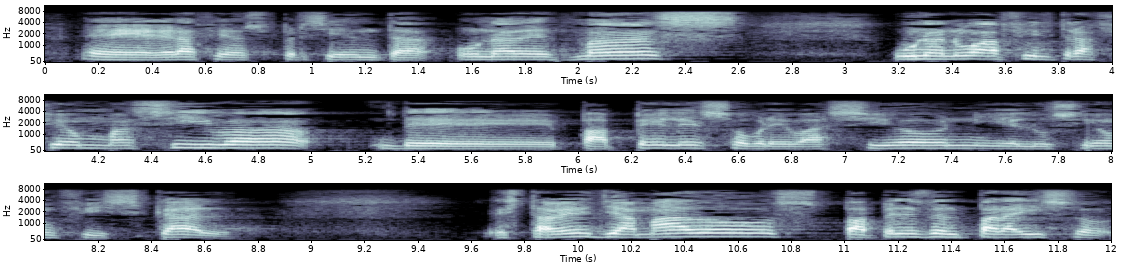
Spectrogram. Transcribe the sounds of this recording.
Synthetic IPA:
eɣɾaθjaspɾesiðe̞nt̪aunaβ̞e̞ðmas | unanwe̞βafilt̪ɾaθjo̞mmasiβ̞a | ðe̞pape̞le̞sːo̞β̞ɾeeβ̞asjo̞nielusjo̞ɱfiskal | e̞st̪aβ̞e̞θʝamað̞o̞spape̞le̞zðe̞lpaɾaiso̞

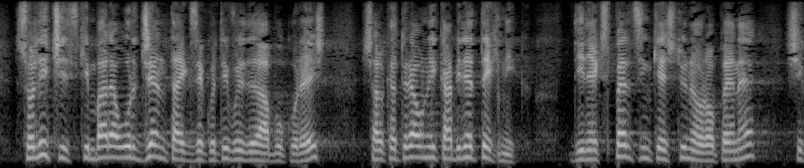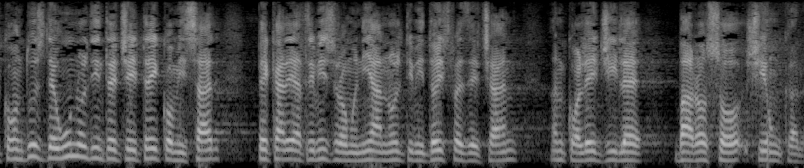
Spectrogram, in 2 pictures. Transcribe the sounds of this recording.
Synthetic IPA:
so̞lit͡ʃit̪skʲimbaɾeaurd͡ʒe̞nt̪əae̞ɡze̞kut̪ivulujd̪e̞labukuɾe̞ʃt̪ʲ | ʃialkət̪uɾiaunujkabine̞t̪ːe̞xnik | d̪ine̞kspe̞rt̪sʲɨŋkʲe̞st̪iune̞uɾo̞pe̞ne̞ | ʃiko̞nd̪usd̪e̞unuld̪int̪ɾe̞t͡ʃe̞jt̪ɾe̞jko̞misarʲ | pe̞kaɾe̞jat̪ɾimisro̞mɨniaɨnult̪imijd̪o̞jspɾəze̞t͡ʃe̞anʲ | ɨŋko̞le̞d͡ʒiːle̞ | baɾo̞so̞ʃiuŋkər

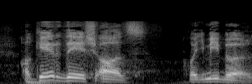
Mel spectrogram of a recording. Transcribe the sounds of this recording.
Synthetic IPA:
ɒkeːrd̪eːʃɒz̥ | ho̞ɟmibøːl

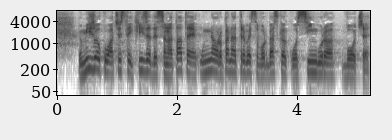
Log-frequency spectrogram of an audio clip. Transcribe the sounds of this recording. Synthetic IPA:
ɨnmiʒlo̞kuat͡ʃe̞st̪e̞jkɾize̞d̪e̞sənət̪at̪e̞uniunaewuɾo̞peanət̪ɾe̞buje̞səvo̞rbeaskəkuo̞siŋɡuɾəvo̞t͡ʃe̞̰

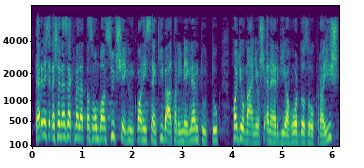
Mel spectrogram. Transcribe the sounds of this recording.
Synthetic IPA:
t̪ɛrmeːsɛt̪ɛʃɛnɛzɛkmɛlːɛt̪ːɒzo̞mbɒnsykʃeːɡyŋkʋɒnhisɛŋkivaːlt̪ɒnimeːɡnɛmt̪ut̪ːuk | hɒɟo̞maːɲo̞ʃɛnɛrɡijɒɦo̞rd̪o̞zoːkrɒiʃ

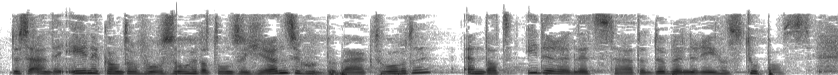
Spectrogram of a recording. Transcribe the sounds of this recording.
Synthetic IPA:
d̥ɵsa̰ːndə̰ʔeːnəkɑntɛrvoːrzɔrɣəndɑtɔnzəɣrɛnzəɣud̚bəʋaːktʋɔrdən | ʔɛndɑtidərəlɪtstaːtədɵbələnəreːɣəlˠstupɑst

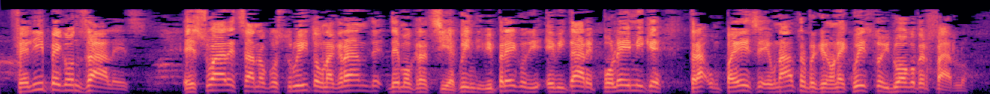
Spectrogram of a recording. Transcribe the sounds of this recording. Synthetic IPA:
feliːpeɡond̪zaːles | esuaːɾet̪sanːokost̪ɾuiːt̪ounaɡɾand̪ed̪emokɾat̪sːiːakwind̪ivipɾɛːɡod̪iʔevit̪aːɾepolɛːmike | t̪ɾaumpaeːzeːunalt̪ɾoperk̟enːonɛkːwest̪oilːwɔːɡoperfa̰rlo̰

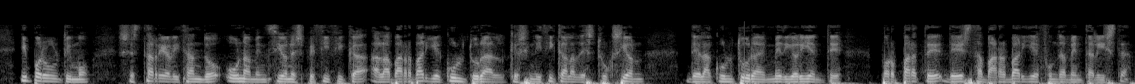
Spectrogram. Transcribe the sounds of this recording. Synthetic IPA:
ipo̞ɾult̪imo | se̞st̪arealiθand̪o̞ʔunamẽ̞nθjo̞ne̞spe̞θifikaʔːlaβaɾβaɾjekult̪uɾalke̞siɣnifikalaðe̞st̪ɾukθjõ̞n | d̪e̞lakult̪uɾaeŋme̞ðjoɾje̞nt̪e̞ | po̞ɾpaɾt̪e̞ðeest̪aβaɾβaɾjefund̪amẽ̞nt̪alist̪a

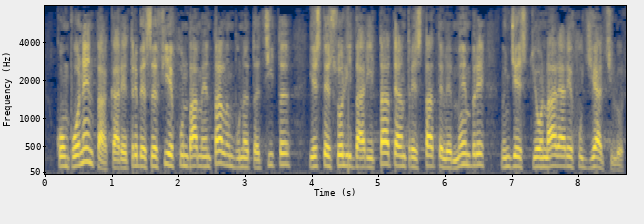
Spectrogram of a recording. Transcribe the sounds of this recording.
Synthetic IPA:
ko̞mpo̞ne̞nt̪a̰kaɾe̞t̪ɾe̞buje̞səfije̞fund̪ame̞nt̪alɨmbunət̪ət̪sit̪ə | je̞st̪e̞so̞lid̪aɾit̪at̪eaɨnt̪ɾe̞st̪at̪e̞le̞me̞mbɾe̞ | ɨnd͡ʒe̞st̪io̞naɾeaɾe̞fud͡ʒiat̪silo̞̰r

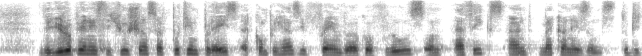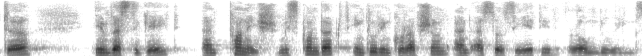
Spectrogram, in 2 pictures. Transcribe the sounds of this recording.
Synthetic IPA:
ðəjuɹopiːə̃nɪ̃nst̪itʰjuːʃɔ̃nshɛv̥pʊtɪ̃npleɪsəkɔ̃mpɹiɦɛ̃nsiv̥fɹẽmvə˞kɔvɹuːlzɔ̃nɛθɪksɛ̃ndmɛkanɪzə̃mstuditʰɜɹ | ĩɱvɛstiɡeɪt | ɛ̃nd̚pʰʌnɪʃmɪskɔ̃ndaktʰɪ̃ŋkluːdɪ̃ŋkʰɔɹʌpʃɔ̃nɛ̃ndæsosieːtɪdɹɔ̃ŋduːɪ̰̃ŋs

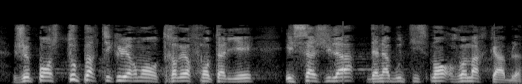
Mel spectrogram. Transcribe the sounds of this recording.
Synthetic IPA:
ʒəpɑ̃st̪upaʁt̪ikʲyljɛʁmɑ̃ot̪χavœʁfχɔ̃t̪alje | ilsaʒilad̪ɛ̃nabut̪ismɑ̃ʁəmaʁkabl

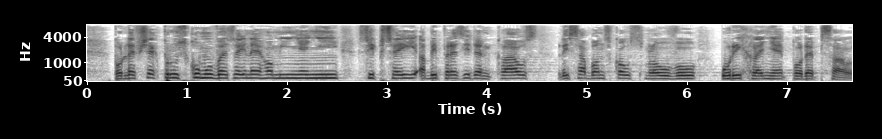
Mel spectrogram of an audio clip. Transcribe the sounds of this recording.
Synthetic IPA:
po̞dlɛfʃɛxpɾuːskumuːvɛr̝ɛjnɛːɦo̞miːɲɛɲiːsɪpr̝̥ɛjiːʔabɪpɾɛzɪdɛnt̪̚klaws | lɪsabo̞nsko̞wsmlo̞wvu | ʔuɾɪxlɛɲɛpo̞dɛpsa̰l

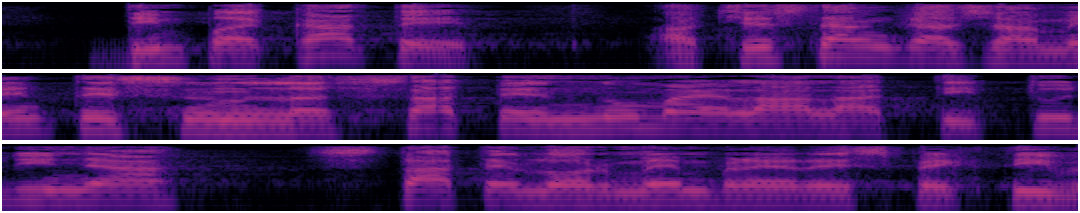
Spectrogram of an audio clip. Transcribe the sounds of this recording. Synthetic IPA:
d̪inpəkat̪e̞a̰t͡ʃe̞st̪e̞aŋɡaʒame̞nt̪e̞sunt̪ləsat̪e̞numajlalat̪it̪ud̪inea | st̪at̪e̞lo̞rme̞mbɾe̞ɾe̞spe̞kt̪ive

